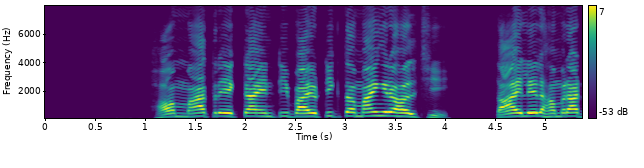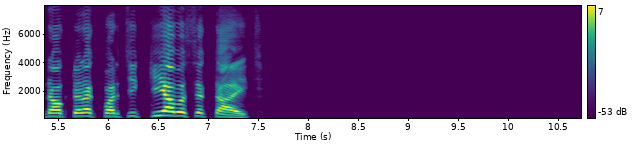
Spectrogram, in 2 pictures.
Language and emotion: Maithili, angry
